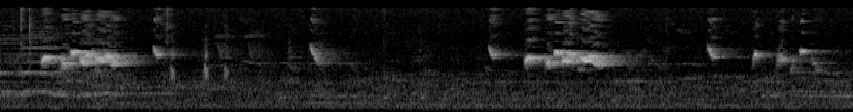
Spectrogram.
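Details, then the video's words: Training song of a Red-whiskered bulbul from Thailand for young birds: two loud, rippling warbled phrases separated by crisp downslurred whistles, a lively repeated pattern of short notes and richer bursts. "นกปรอดหัวจุก Thailand Bird: เสียงดีมาก (สอนลูกไก่) เต็ม - ฝึกร้องเพลงร้องเพลงยอดหรือเสียงบิด"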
